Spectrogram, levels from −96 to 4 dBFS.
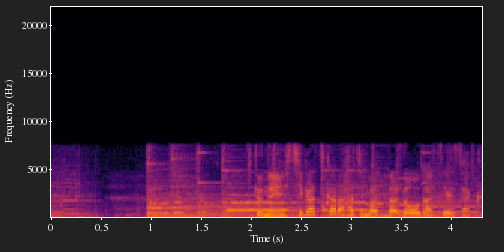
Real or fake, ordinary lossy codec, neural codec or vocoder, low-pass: real; none; none; none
